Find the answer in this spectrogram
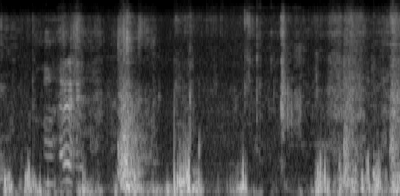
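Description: Men's voices talking, with a few knocks and bumps as a heavy sack of corn is hoisted off a shoulder and set into a truck bed.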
